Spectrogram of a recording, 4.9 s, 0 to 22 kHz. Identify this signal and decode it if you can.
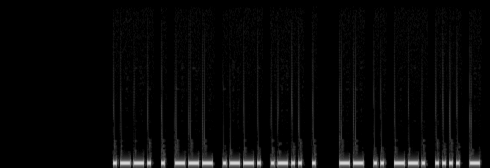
Morse code, heard as a keyed tone, about 36 wpm, 700 Hz. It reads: PEOPLE MIGHT
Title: Sentences from Top 500 Words and Abbreviations 35wpm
